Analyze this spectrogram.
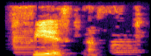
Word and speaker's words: siestas: Ahora vamos a ver dónde se hace la mayor fuerza de voz. Es decir, vamos a identificar el acento. Siestas. El acento en esta palabra está en la primera sílaba, en sies.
